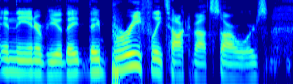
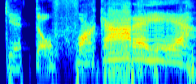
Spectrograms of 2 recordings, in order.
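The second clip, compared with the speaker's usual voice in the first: excited shout; 12 semitones higher, 10 dB louder than usual. Retold or imitated. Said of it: "I'm like".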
